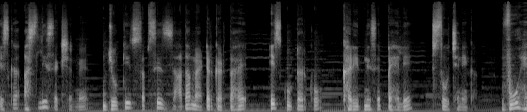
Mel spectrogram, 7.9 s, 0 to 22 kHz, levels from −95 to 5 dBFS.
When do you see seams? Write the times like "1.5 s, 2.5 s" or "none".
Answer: none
